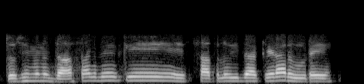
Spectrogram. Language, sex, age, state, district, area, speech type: Punjabi, male, 18-30, Punjab, Firozpur, rural, conversation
